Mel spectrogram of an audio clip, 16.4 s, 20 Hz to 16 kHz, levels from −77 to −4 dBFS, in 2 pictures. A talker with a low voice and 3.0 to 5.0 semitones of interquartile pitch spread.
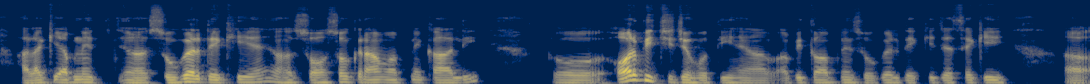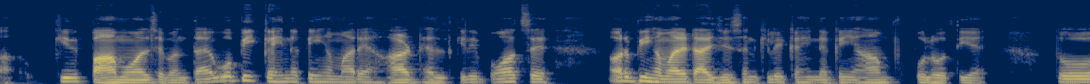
No: low, 110 Hz; narrow, 2.4 semitones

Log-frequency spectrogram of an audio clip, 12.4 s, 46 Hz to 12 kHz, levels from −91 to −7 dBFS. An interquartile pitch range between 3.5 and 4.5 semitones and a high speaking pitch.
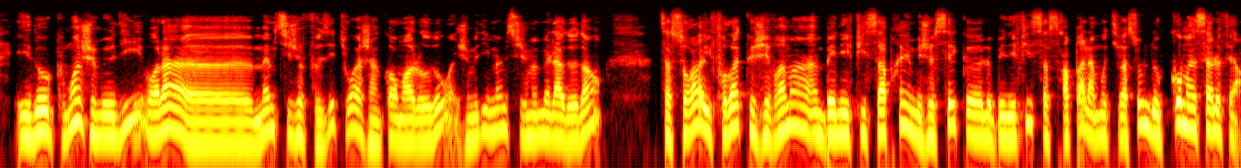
No: average, 4.1 semitones; low, 135 Hz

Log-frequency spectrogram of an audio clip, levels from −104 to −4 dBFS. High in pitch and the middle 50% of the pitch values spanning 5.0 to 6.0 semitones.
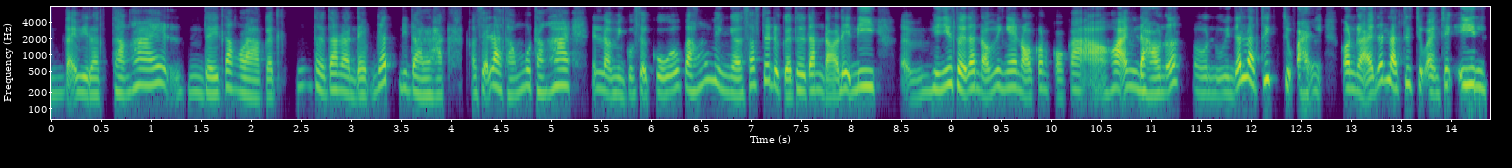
Yes: high, 225 Hz; average, 5.3 semitones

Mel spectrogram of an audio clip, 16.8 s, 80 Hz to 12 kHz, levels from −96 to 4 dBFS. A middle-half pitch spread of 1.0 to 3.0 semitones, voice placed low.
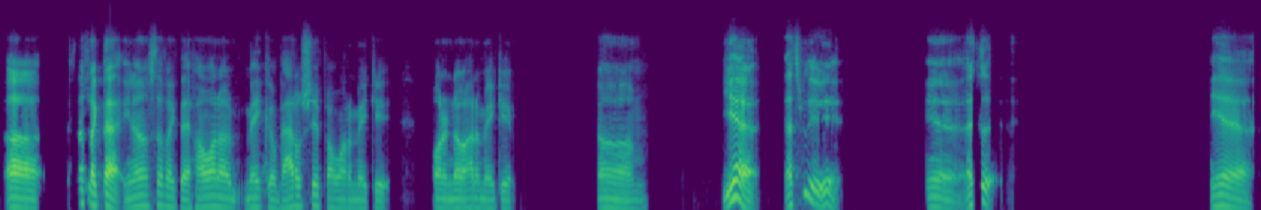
Yes: narrow, 2.4 semitones; low, 110 Hz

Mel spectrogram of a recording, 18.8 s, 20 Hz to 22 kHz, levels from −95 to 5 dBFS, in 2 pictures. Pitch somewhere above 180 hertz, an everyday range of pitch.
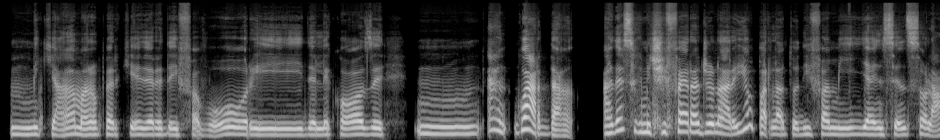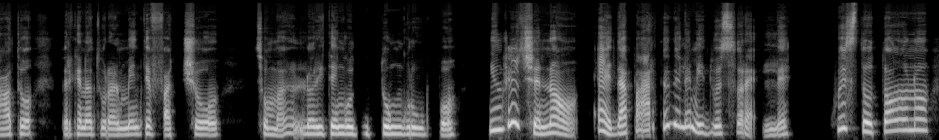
Yes: high, 190 Hz; average, 3.6 semitones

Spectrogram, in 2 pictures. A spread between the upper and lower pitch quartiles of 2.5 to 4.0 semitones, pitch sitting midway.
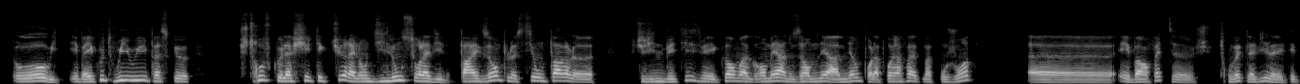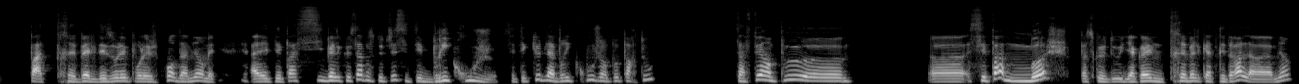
No: average, 4.6 semitones; medium, 145 Hz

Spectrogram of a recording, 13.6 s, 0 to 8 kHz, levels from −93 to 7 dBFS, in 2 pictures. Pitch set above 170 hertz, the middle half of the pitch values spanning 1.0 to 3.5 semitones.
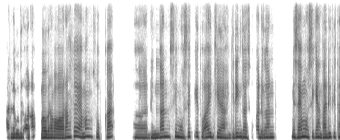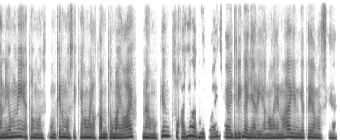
Yes: medium, 185 Hz; narrow, 2.5 semitones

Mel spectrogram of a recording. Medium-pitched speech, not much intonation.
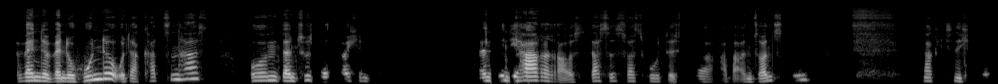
No: medium, 170 Hz; average, 4.1 semitones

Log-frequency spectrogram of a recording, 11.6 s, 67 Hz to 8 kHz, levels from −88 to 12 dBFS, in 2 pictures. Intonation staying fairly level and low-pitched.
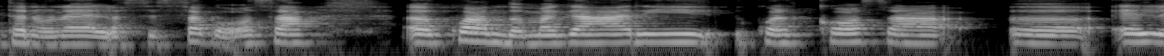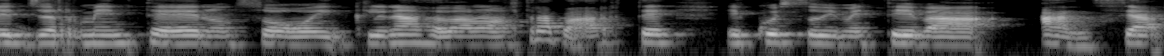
No: narrow, 2.3 semitones; high, 205 Hz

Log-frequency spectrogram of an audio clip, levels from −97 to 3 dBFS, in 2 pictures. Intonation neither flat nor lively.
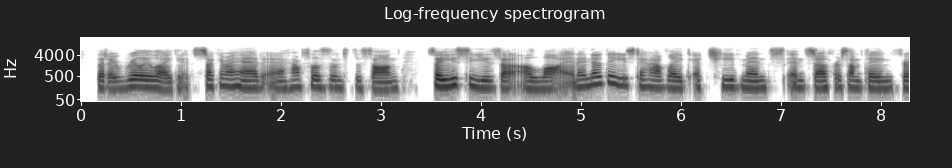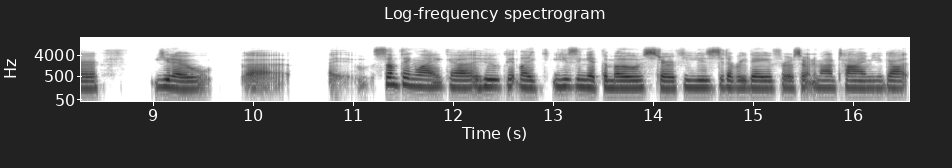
No: narrow, 2.1 semitones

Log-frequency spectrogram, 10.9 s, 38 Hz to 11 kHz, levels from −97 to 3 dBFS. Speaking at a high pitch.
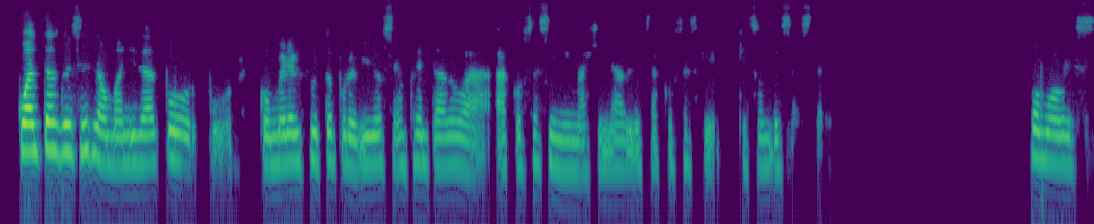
No: medium, 175 Hz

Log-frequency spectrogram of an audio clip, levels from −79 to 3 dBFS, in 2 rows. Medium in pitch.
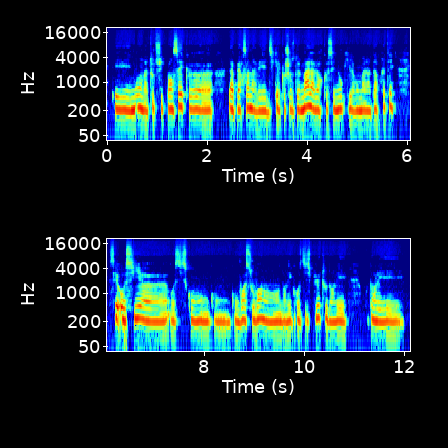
No: high, 215 Hz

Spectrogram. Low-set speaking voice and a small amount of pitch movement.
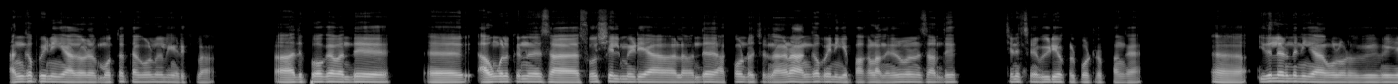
Yes: low, 115 Hz; narrow, 2.3 semitones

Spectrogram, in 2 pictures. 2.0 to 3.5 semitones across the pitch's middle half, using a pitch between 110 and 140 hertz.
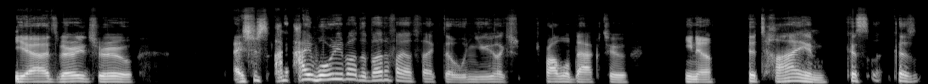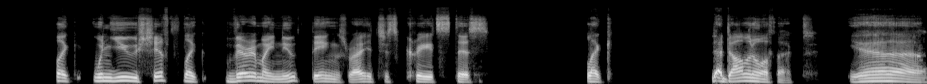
No: average, 5.1 semitones; low, 135 Hz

